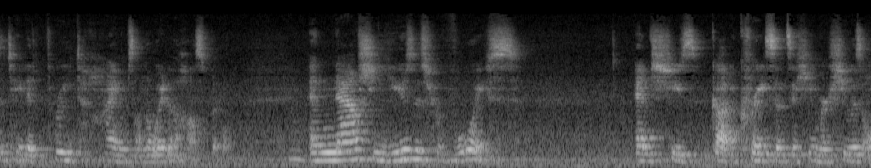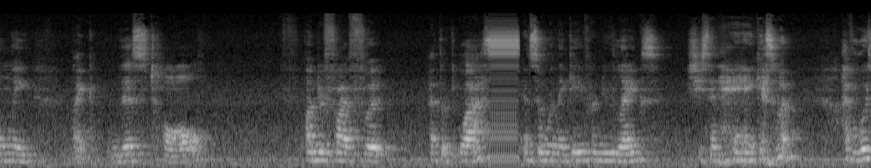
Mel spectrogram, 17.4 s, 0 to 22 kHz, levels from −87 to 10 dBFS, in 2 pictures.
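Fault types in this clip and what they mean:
Bluetooth stutter: late or lost wireless packets made the receiver replay its last short slice. At 13.63 to 13.91 s this is a rapid machine-gun buzz rather than a silent gap, and the sound then resumes a quarter-second further on, which fits about eleven lost packets.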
